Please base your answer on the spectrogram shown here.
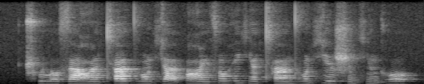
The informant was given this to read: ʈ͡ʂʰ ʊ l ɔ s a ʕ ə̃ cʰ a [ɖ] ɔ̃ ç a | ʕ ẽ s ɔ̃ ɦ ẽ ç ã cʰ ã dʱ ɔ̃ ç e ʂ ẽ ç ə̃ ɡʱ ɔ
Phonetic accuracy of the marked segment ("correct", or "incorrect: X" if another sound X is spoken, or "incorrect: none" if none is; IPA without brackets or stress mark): incorrect: dʱ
